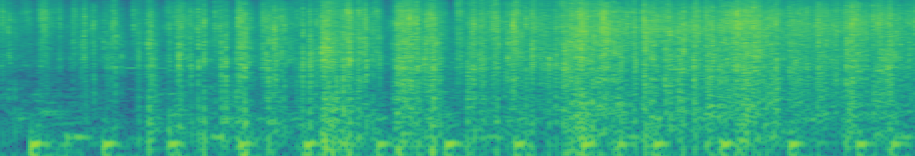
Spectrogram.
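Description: Firecrackers going off in rapid, dense succession, loudest through the middle, over music with a steady bass beat.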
